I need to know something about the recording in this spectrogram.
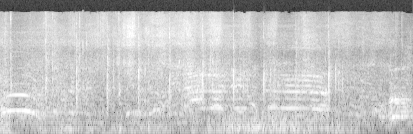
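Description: Voices shouting and calling out over steady outdoor crowd noise, with a short rising-and-falling call at the start and longer held calls after about two seconds.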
